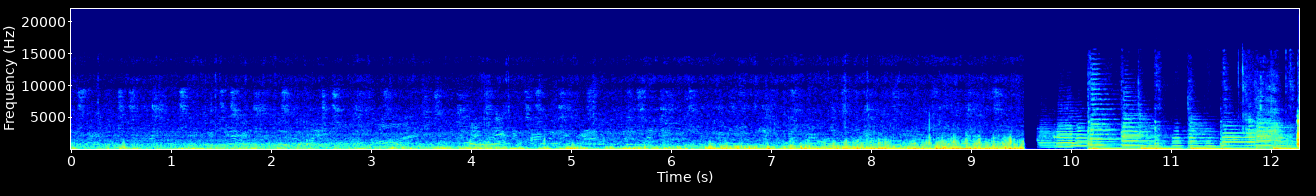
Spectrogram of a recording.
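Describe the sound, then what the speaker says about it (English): Steady wind buffeting the microphone at a beach club during a cruise stop, a broad rushing noise with faint voices in the background before music cuts in near the end. "enjoying this breeze"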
